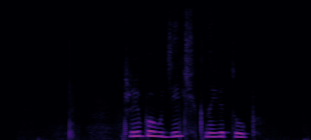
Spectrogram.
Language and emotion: Russian, neutral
